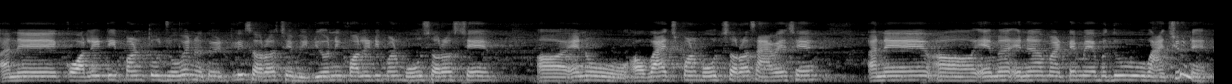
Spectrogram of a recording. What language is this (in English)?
Gujarati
